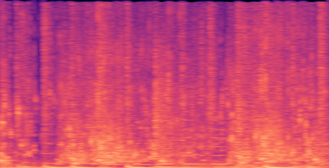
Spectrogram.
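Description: Milk pouring in a steady stream from a glass jug into a glass bowl, over background music.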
